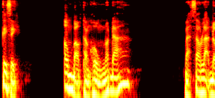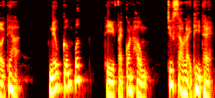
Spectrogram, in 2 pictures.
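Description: A man's voice: on the low side, very animated, normal speed, long pauses, slightly rough. A man doing a stern, hot-tempered old landlord. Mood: alarmed. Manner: scolding, demanding.

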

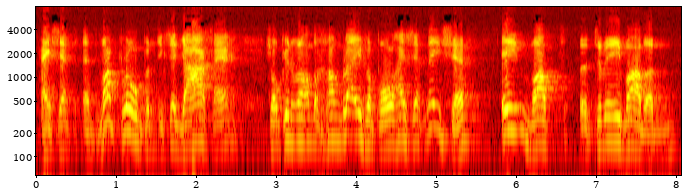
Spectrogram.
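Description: In a dull-sounding vintage recording of a 1960s-70s Dutch radio comedy, a male actor plays a blustering, self-important building contractor boss. His mid-range, fairly bright voice is very animated and a little slow as he tells stories in a pompous, rambling, chuckling way full of exclamations, with slight background noise.

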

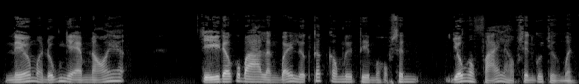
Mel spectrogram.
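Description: A man voicing a sharp senior schoolgirl leader who teases playfully. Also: mid-range voice, quick pace, husky, no echo, natural voice. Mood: teasing. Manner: playful, knowing teasing.

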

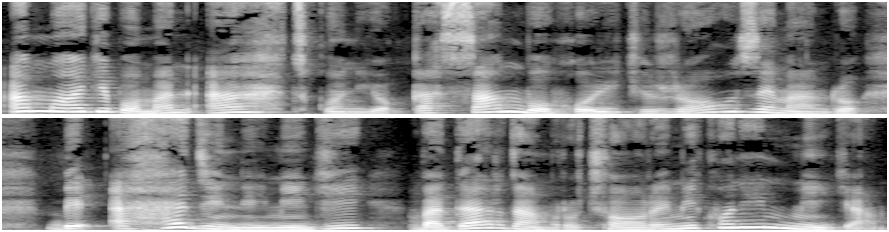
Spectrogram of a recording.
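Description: A woman's voice: a little high, very animated. A woman voicing a young lovesick princess who pleads in a storybook tale. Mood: pleading. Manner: pleading, tearful.

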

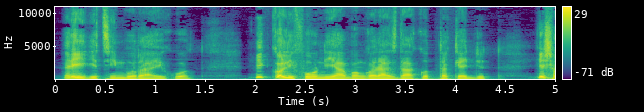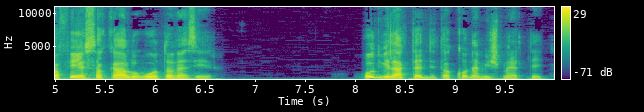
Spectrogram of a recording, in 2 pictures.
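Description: A man narrating an audiobook with a dramatic, expressive delivery. His voice is gravelly, and his pitch rises and falls widely as he paints the scenes. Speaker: audiobook reader.

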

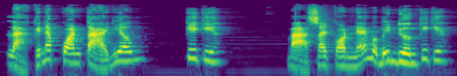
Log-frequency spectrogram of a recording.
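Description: A young servant girl answers her master calmly and politely, voiced by a male narrator. Her tone is plain and unbothered, slightly raised in pitch. Quiet music sits behind the telling. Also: moderate pace. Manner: matter-of-fact, polite. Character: young servant girl, calm and quick-tongued.

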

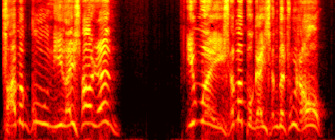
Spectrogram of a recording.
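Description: A man voicing a furious young male sect disciple who shouts in a high, strained voice. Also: expressive, moderate pace, gravelly, no room sound, studio quality, exaggerated voice. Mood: enraged. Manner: high, loud, stamping shout.

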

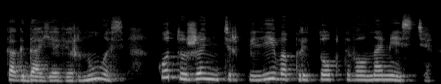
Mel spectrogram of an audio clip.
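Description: Woman narrating a lively audiobook. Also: mid-range voice, normal speed. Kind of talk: first-person audiobook narration.

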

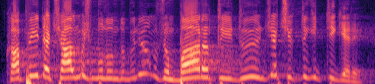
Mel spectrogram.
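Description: A man's voice: very high-pitched, animated, fairly quick, fairly bright tone. A man giving an informal religious talk as a preacher, emphatic and scolding, breaking into blunt colloquial outbursts. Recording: long hall reverb.

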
